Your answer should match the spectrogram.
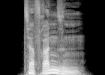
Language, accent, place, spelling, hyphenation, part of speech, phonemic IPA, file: German, Germany, Berlin, zerfransen, zer‧fran‧sen, verb, /t͡sɛɐ̯ˈfʁanzn̩/, De-zerfransen.ogg
- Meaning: to fray out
